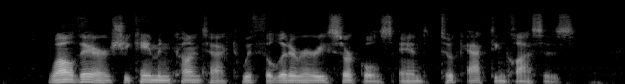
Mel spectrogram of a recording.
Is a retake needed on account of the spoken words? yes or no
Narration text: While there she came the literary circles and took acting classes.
yes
